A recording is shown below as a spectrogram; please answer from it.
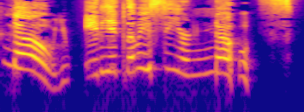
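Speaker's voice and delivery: high-pitched, drawn-out mock exasperation; exasperated scolding. Teacher correcting the confused student, exasperated. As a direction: scold him high, stretching the end.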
